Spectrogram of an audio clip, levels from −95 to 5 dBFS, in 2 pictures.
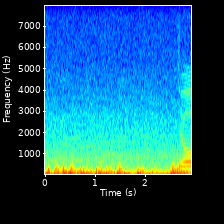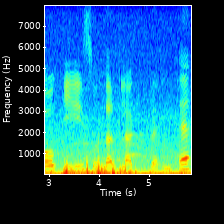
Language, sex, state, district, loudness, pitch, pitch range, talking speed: Hindi, female, Punjab, Fazilka, -21 LUFS, 90 Hz, 85-100 Hz, 60 wpm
